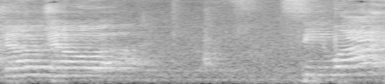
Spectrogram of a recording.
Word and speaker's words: JoJo Siwa: Oh my gosh, one of my favorite new stars on the block, JoJo Siwa.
